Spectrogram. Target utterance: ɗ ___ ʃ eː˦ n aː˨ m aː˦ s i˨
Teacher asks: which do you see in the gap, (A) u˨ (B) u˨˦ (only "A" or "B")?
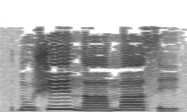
A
